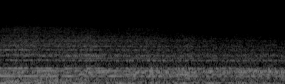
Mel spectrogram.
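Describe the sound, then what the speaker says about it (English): Train horn sounding as a steady, loud, sustained blast with dense layered tones over rumbling rail noise, part of a Polar Express emergency alert scenario; no talking. "How would anyone find the train horn disturbing?"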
